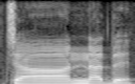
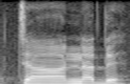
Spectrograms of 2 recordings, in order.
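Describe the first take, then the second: The two takes are said the same way.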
